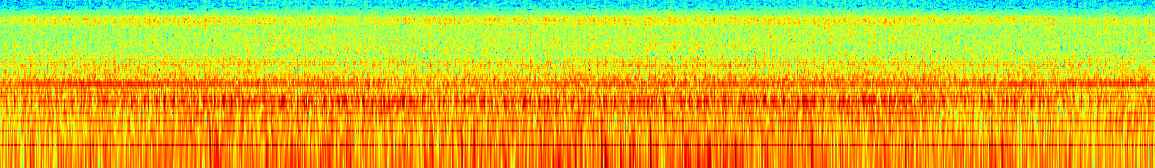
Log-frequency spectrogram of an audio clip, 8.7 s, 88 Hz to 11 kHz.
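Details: 2018 Chevrolet Onix LT 1.0, bought under 3 months ago, idling with light irregular ticking over a steady hum; extra mechanical noise, owner links it to GM's quiet intake valve and lock replacement, unconfirmed.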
